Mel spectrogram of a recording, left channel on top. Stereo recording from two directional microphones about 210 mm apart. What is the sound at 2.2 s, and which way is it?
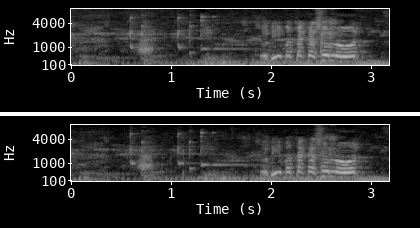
Speech, centre (ahead or behind).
